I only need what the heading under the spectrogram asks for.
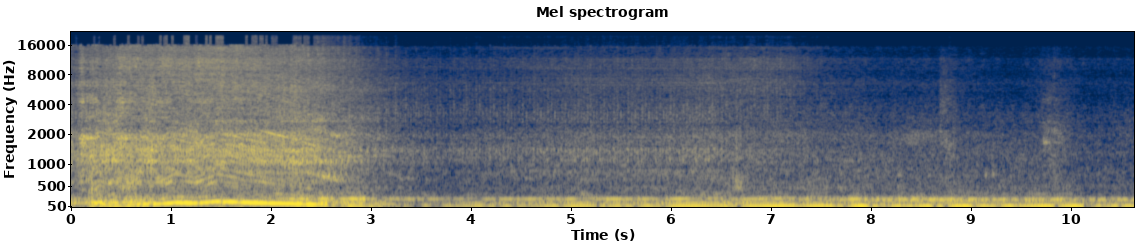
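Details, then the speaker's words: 1987 Toyota Tercel 4WD with swapped 4A-C carbureted engine, first start after setting distributor timing: rev falls away into a low, uneven, wavering idle; carburetor still needs tuning. "but she's running, not idling the smoothest right now. I still need to tweak with some settings in this carburetor, get things dialed in a little bit better, but she's running."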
